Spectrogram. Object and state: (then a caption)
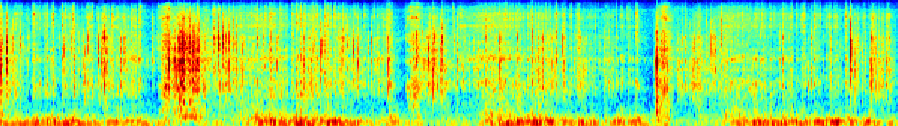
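Bar soap scraped into shreds. A solid green bar of soap held in the hand is scraped with a metal utility knife blade into fine shreds. The result is a continuous bright, dry scratching and crinkling sound, with a louder burst of scraping just after the first second and brief sharp accents along the way.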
